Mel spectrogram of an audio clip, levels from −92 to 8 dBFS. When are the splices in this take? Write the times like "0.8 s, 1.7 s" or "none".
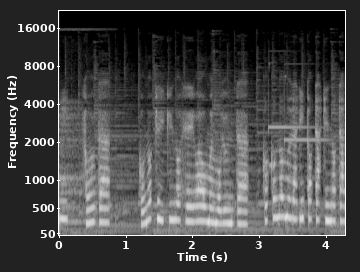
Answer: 2.9 s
